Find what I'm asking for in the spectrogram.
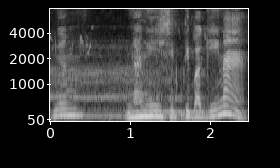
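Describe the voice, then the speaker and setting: A man's voice: on the high side, a little slow, noisy background, close to an everyday voice. A man playing a simple, admiring villager who speaks in short phrases in a radio comedy drama. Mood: admiring, amused.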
